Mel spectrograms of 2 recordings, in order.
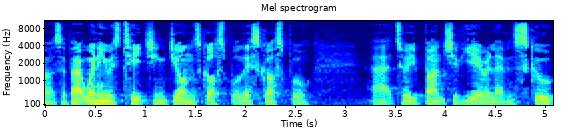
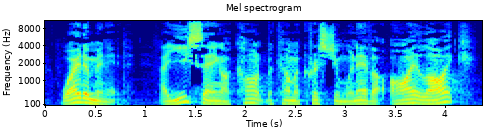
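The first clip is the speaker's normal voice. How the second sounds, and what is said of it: Put-on accent. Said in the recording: “you'll have to excuse the accent ... I'm going to cut the accent for your sakes.”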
